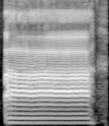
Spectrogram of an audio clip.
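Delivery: loud, held "aah" of hesitation; drawn-out filler "ah". Shown as a demonstration. Showing a forbidden pause in a lie, long hesitant "ah". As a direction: stall on a long, level "aah". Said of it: "or using".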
